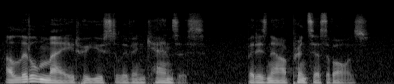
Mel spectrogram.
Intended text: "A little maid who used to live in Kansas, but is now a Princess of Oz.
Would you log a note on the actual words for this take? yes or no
no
